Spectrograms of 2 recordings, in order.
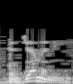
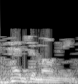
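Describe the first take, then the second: First: The O vowel is short. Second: The O vowel is long.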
